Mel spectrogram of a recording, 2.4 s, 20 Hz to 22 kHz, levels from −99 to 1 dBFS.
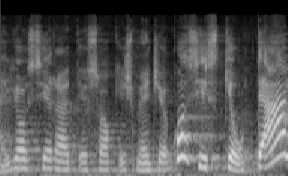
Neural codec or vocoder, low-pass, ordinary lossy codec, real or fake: none; 14.4 kHz; Opus, 32 kbps; real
